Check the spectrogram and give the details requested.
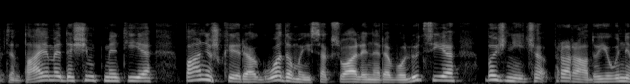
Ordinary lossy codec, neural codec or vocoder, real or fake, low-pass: MP3, 64 kbps; codec, 16 kHz, 4 kbps, X-Codec, WavLM features, trained on Multilingual LibriSpeech; fake; 7.2 kHz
